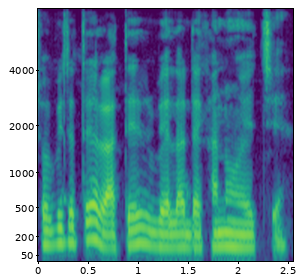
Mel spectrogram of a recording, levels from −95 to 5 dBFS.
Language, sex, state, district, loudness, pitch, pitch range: Bengali, male, Assam, Kamrup Metropolitan, -17 LUFS, 115 Hz, 110-135 Hz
